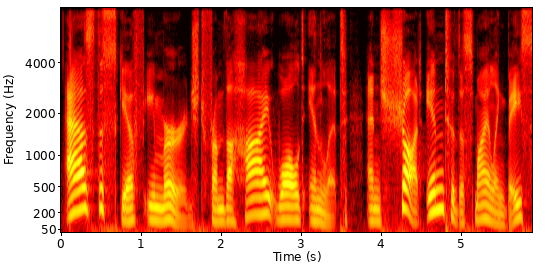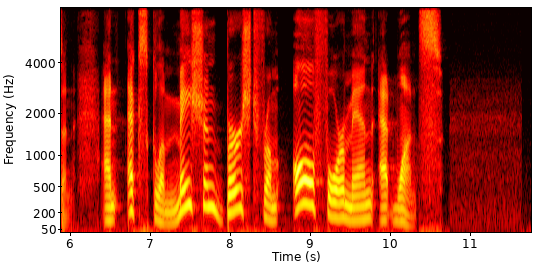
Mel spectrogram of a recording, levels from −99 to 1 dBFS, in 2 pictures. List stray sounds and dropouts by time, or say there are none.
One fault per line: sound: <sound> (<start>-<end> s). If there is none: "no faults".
no faults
